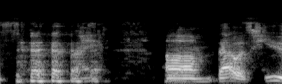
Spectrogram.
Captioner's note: laughs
